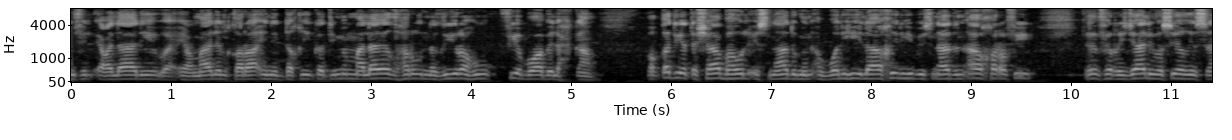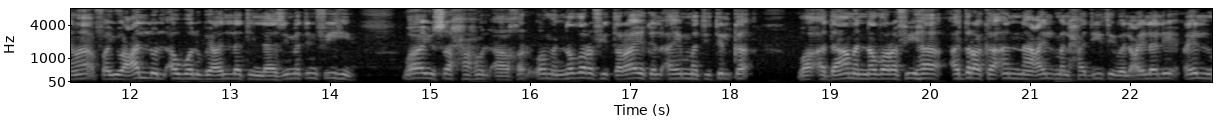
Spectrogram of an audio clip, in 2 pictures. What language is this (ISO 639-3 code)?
ara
